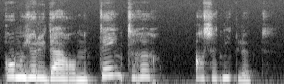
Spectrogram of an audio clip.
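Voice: medium pitch, lively intonation, normal speed, dark tone, pitched above the performer's own voice, natural voice. A narrator doing a caring, insistent woman.

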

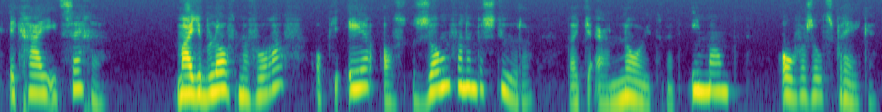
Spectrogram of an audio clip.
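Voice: medium pitch, lively intonation, normal speed, breathy edge, dry recording, narrow, tinny audio. A reader voicing a shrewd, secretive old male gardener who talks in a confiding, mildly teasing way, in an audiobook. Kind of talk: audiobook reading.

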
